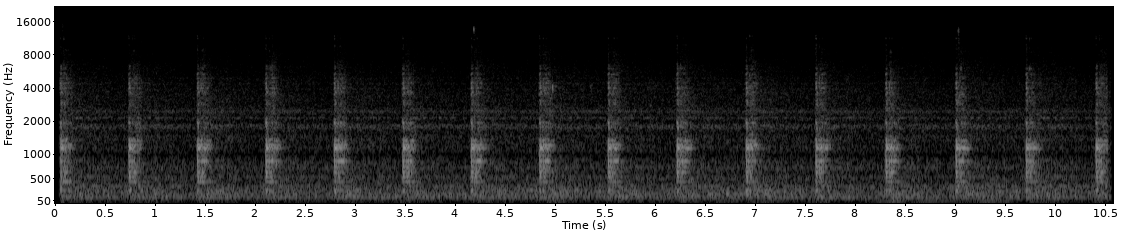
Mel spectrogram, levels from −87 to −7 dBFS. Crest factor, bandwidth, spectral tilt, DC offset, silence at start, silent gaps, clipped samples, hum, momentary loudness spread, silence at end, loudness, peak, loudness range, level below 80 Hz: 22 dB; 16 kHz; -4 dB/octave; under 0.1%; 0.05 s; none; under 0.1%; none; 10 LU; 0 s; -51 LUFS; -30 dBFS; 1 LU; -78 dBFS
